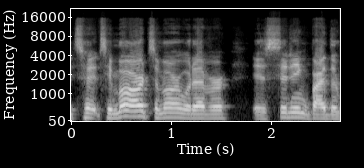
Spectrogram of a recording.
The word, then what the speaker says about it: Tamar: I would go Tamar because in Hebrew you usually put the accent on the end, but in America they usually say Tamar.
